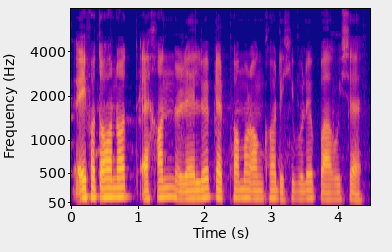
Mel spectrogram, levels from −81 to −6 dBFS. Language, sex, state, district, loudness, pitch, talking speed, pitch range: Assamese, male, Assam, Kamrup Metropolitan, -19 LUFS, 120 Hz, 120 wpm, 115-135 Hz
